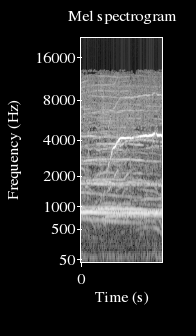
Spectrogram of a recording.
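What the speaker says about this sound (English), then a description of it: "and the crowd cheered" A street crowd cheers in Kailua as a presidential motorcade arrives, a steady roar of voices with a shrill whistle rising sharply partway through; brief and fairly loud.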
